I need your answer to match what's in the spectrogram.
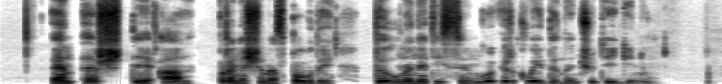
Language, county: Lithuanian, Klaipėda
